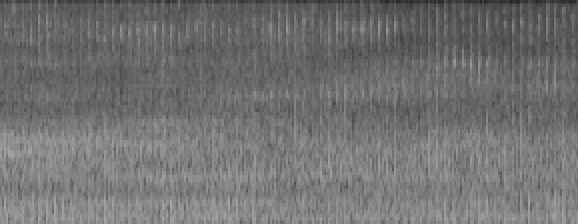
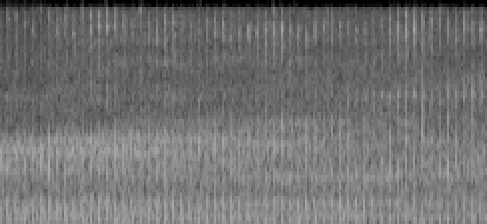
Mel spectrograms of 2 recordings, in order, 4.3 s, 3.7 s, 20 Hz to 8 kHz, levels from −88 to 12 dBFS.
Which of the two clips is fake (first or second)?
first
